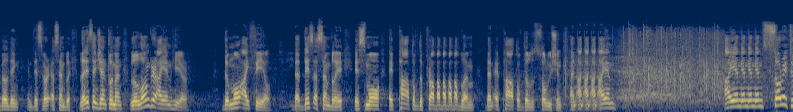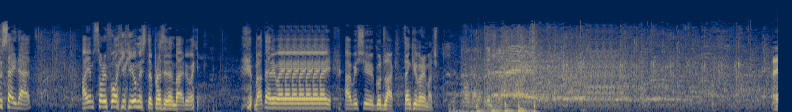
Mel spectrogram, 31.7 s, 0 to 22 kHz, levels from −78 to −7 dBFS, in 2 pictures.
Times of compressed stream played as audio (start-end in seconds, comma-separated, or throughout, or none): none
